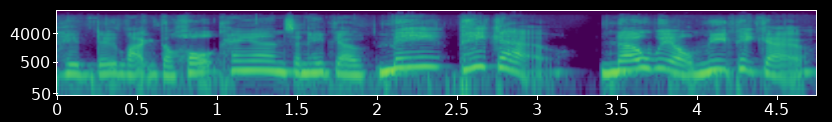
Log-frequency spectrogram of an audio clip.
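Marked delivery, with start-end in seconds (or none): 2.0-4.7 put-on very slow, cross, insistent little-boy voice. Retelling how a little boy refused his name: imitating Pico getting mad. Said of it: "he would get so mad".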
